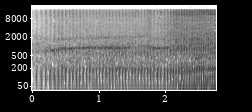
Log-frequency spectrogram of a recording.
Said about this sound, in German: Ich sitze in einem Jeep auf der Rückbank und fahre durch eine Steppe mitten in Tansania.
